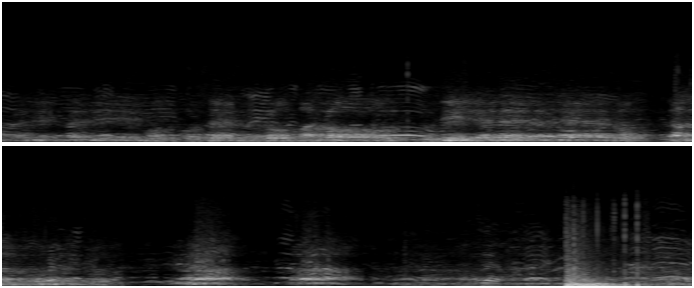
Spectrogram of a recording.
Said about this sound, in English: On this day at Santo Domingo, the explosion of the rocket signifies the bulls have been released into the street.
